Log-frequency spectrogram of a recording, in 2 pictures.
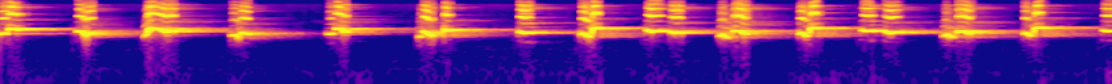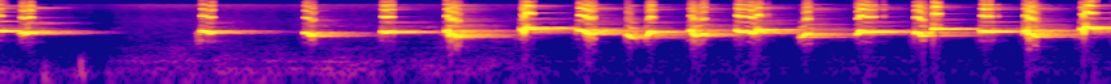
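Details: Sooty-headed bulbul delivering long gacor 'ropel panjang' song as a response lure: fast chain of clear whistles, about three per second, broken by a brief pause with a soft low murmur near the middle before the rapid phrasing resumes.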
